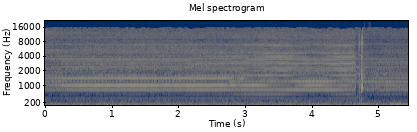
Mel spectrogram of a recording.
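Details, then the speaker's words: Mercedes S600 W140 with overhauled throttle bodies, ignition on and engine off: driver-side throttle body unit gives a steady electric hum at fixed pitch with a click near the end; normal learning cycle. "so let's just wait driver side unit right here making a nice humming sound learning"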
